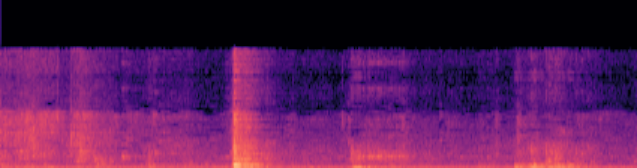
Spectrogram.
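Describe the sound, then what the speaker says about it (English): Cooking water drained off cooked Polish sausage into a sink, a faint steady wash of pouring liquid with a sharp clunk early on and a couple of softer splashy swells afterward. "First I'll drain the Polish sausage."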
